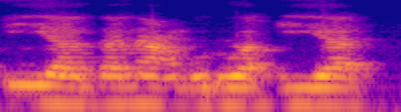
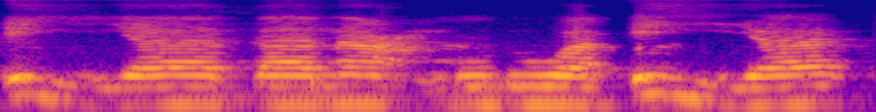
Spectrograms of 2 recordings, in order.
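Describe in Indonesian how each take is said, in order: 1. Huruf yang ganda dibaca pendek. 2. Huruf yang ganda dibaca panjang. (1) "itu kagak dibaca tasdidnya" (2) "tasdidnya dibaca benar"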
